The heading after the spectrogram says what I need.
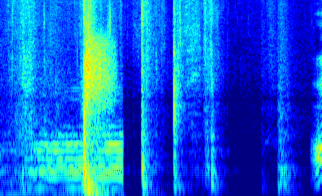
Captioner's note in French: bam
